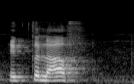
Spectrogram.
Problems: constant background noise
